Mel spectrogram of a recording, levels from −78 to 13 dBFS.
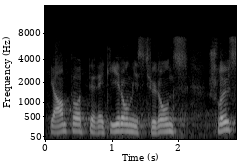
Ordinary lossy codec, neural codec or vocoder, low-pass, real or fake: none; codec, 16 kHz, 2 kbps, FunCodec, trained on Chinese and English, 25 frames a second; 7.2 kHz; fake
